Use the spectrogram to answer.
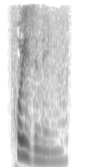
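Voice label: "poisoning", English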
